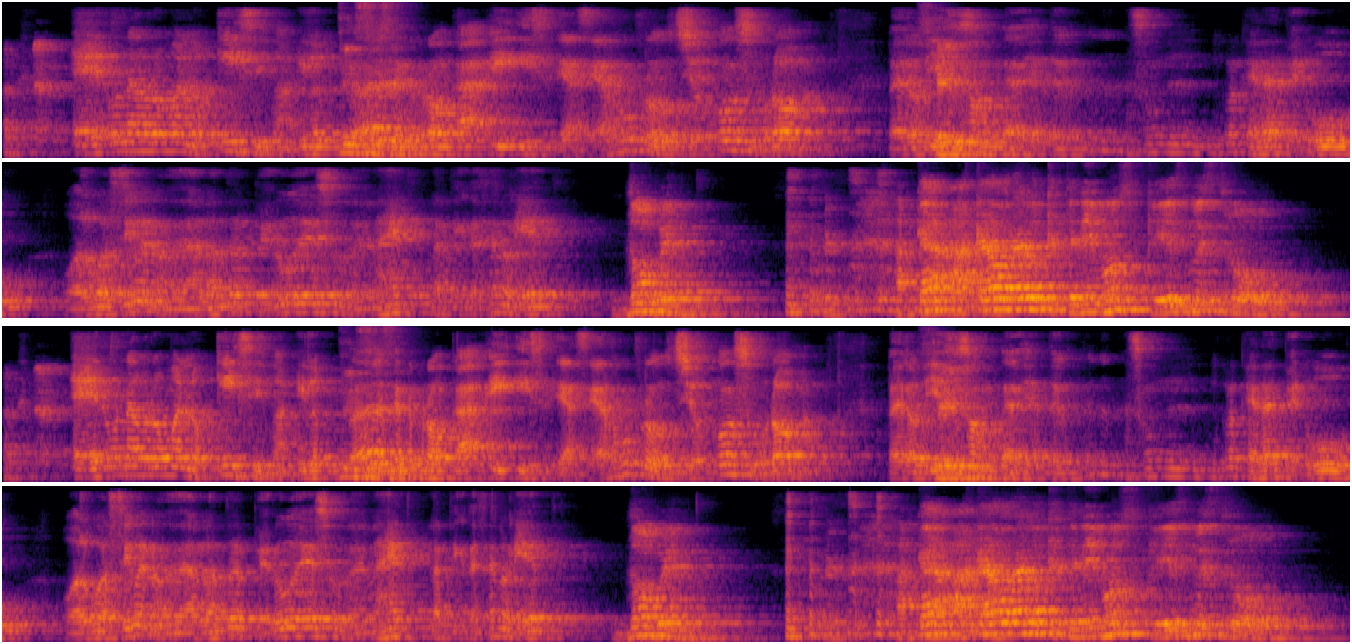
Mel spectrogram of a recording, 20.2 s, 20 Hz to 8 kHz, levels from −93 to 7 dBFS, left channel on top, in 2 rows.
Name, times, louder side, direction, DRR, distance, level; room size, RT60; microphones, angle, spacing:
voice 1, 0.5-6.1 6.6-10.1 10.6-14.2 16.4-16.5, right 2 dB, 40° right, 0 dB, 0.3 m, -27 dB
voice 2, 2.5-3.1 7.0-7.2 14.7-15.3 16.3-19.6, left 1 dB, 70° left, -3 dB, 0.7 m, -22 dB
2.3 x 2.3 x 2.7 m, 1.2 s
head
